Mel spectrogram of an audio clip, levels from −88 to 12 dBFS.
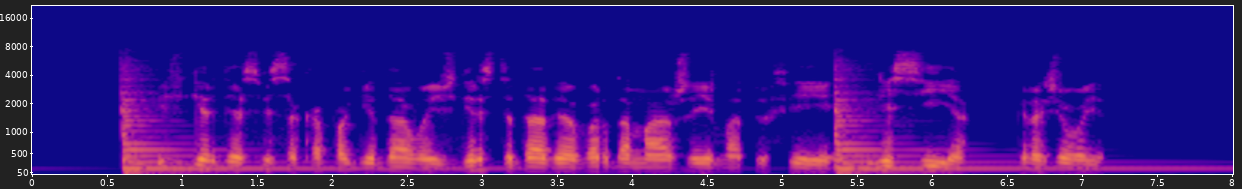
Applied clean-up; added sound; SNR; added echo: none; Bowed string instrument; 11 dB; none.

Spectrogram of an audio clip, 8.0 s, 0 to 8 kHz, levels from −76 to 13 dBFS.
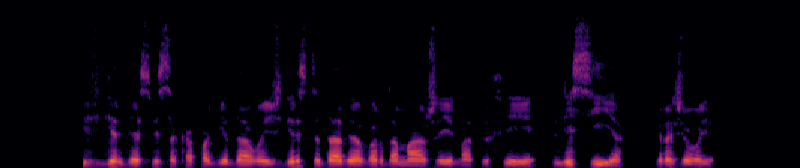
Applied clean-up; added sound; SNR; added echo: none; none; none; none.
